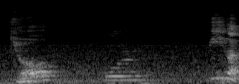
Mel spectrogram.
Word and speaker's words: 겨울비: 자, 사이소리 현상인데 예를 들어서 겨울비라고 하면 얘는 발음할 때 겨울 B가 된단 말이야. 왜 겨울 B가 되냐면 겨울이랑 B가 만나서 그 중간에 사이소리 현상이 일어나는 거거든.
